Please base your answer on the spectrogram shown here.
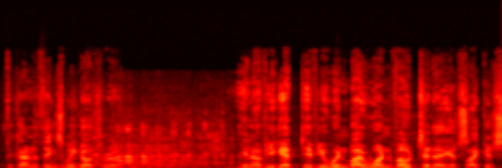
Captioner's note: laughter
